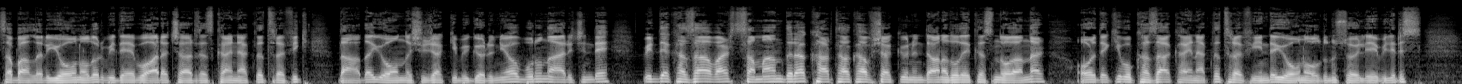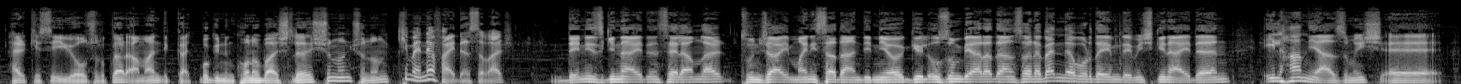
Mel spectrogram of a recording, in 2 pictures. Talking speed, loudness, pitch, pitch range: 145 wpm, -15 LUFS, 110 Hz, 95-120 Hz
